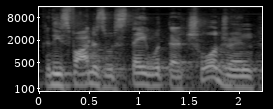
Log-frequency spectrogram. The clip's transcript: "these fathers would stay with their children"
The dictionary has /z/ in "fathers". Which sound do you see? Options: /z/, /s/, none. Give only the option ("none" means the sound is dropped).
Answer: /z/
